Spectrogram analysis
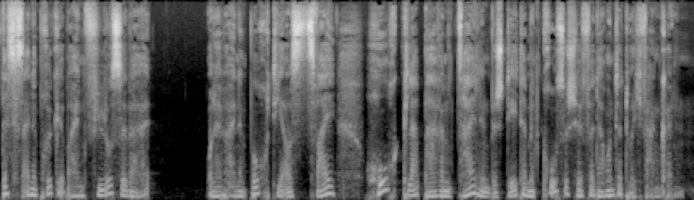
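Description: A man narrating a Christmas audiobook chapter in a lively, playful storytelling manner. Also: low voice, normal speed, slightly rough, dry recording, studio quality.

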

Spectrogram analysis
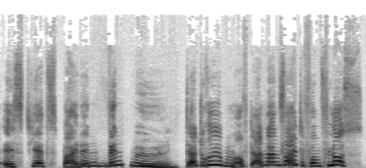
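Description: A woman's voice: normal speed, creaky, no room sound, studio quality, exaggerated voice. A woman voicing a playful, teasing female pink horse in a children's audio story. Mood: chatty. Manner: teasing, giggly, high and excited.

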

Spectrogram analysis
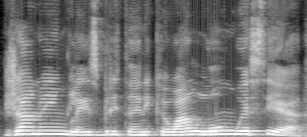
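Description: A woman's voice: on the high side, brisk, a little mellow. A woman with a Brazilian Portuguese accent, an English teacher giving an upbeat online pronunciation lesson through songs. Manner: enthusiastic, demonstrates by singing lyric lines.

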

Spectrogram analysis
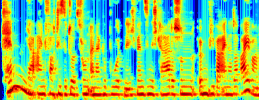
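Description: A woman's voice: fairly low pitch, husky. A woman from Berlin, a birth doula, explaining things thoughtfully as a podcast guest. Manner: thoughtful, explanatory, many fillers. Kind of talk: podcast interview.

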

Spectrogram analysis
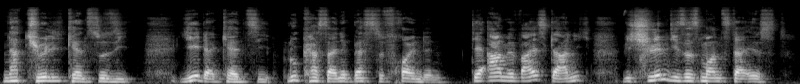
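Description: A man's voice: mid-range voice, unhurried, a little mellow, natural voice. A man voicing a distraught young schoolgirl who sniffles, stutters and panics in a storybook reading. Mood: desperate.

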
